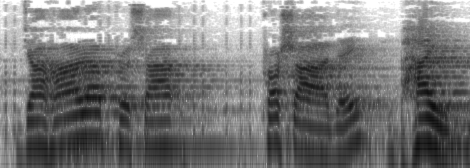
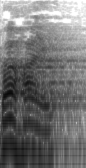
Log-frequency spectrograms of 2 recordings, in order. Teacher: It's a complete sound in itself, and you can't insert you can't separate the ba and the ha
